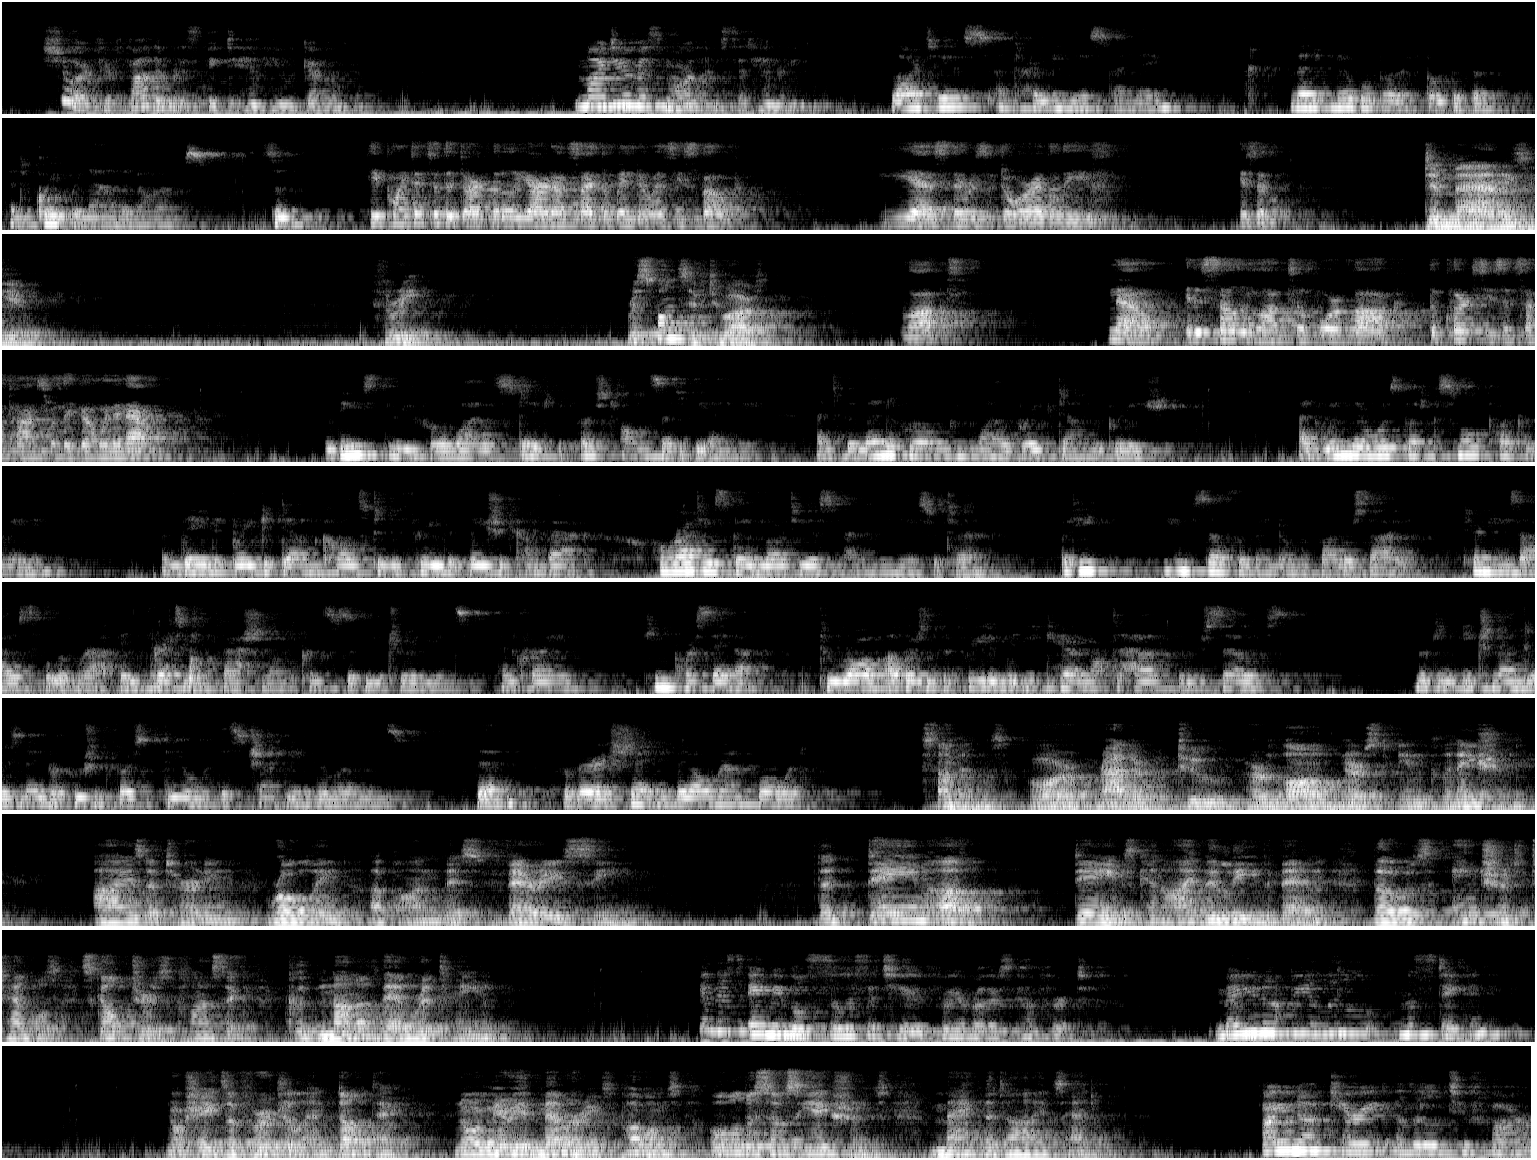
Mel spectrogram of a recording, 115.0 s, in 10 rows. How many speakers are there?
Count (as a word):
four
